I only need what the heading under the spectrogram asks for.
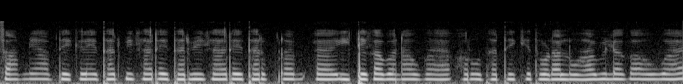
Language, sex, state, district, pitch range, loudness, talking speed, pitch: Hindi, female, Uttarakhand, Tehri Garhwal, 235-245 Hz, -18 LUFS, 255 wpm, 240 Hz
